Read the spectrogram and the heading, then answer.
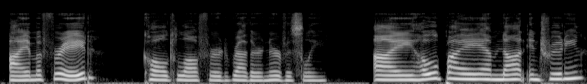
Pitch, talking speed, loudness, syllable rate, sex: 215 Hz, 120 wpm, -14 LUFS, 4.4 syllables/s, female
